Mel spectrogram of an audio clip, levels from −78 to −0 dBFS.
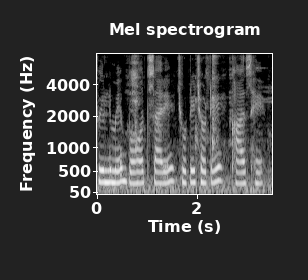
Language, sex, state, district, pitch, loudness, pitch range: Hindi, female, Assam, Kamrup Metropolitan, 255 Hz, -13 LUFS, 240-260 Hz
